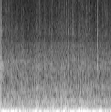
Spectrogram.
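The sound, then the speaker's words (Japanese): A chartered van rumbles steadily along an expressway through heavy rain, splashing up water, with a dense, continuous wash of road and water noise, deep and constant, and no voices. “外は豪雨チャーターしたワゴン車は水を跳ね飛ばしながら高速道路を進んだ”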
